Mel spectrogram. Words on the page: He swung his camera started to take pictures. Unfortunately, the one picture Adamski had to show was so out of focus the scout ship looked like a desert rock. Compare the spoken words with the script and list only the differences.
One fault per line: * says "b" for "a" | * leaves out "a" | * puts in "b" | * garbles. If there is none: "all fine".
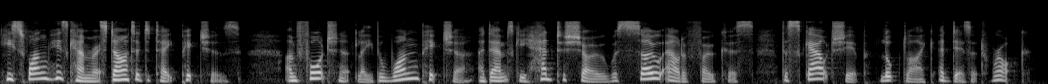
all fine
